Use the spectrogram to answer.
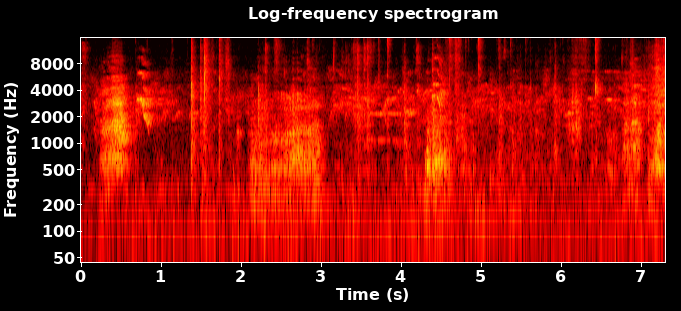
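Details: Macaws in an aviary give harsh, raspy squawks in irregular bursts, some long and grating, mixed with wing flapping and softer chatter from other birds.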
